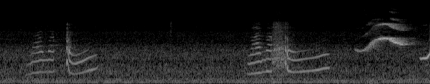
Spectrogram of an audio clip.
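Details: Talking parrot kept as a pet, mimicking words like mitthu mitthu: two pairs of harmonic, voice-like syllables with bending pitch, separated by a pause, then a loud, clear, rising-and-falling whistle near the end.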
